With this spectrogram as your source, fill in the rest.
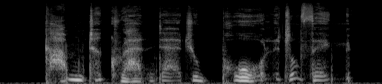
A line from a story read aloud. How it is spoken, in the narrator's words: he would always whisper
